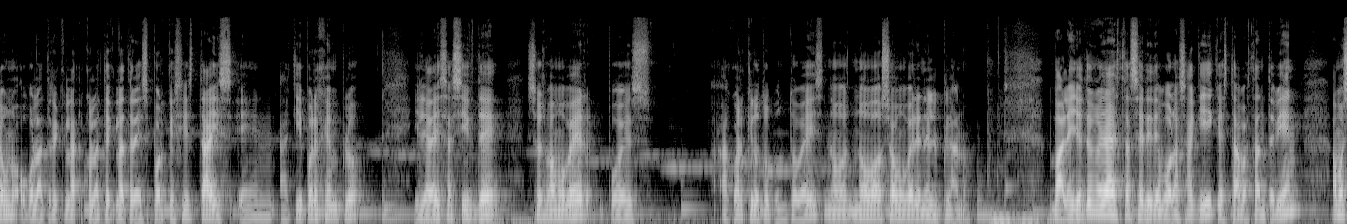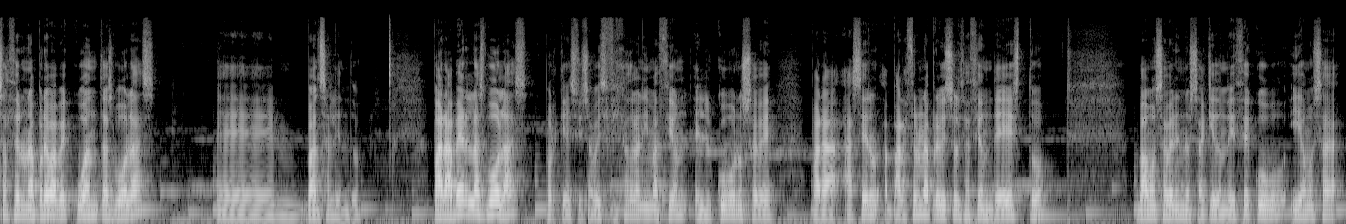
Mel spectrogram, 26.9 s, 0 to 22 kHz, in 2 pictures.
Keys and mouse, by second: 2.9 middle click, 4.8 shift+d, 6.9-8.7 middle drag, 9.9 Delete, 10.7-13.8 middle drag, 14.3 shift+middle click, 15.3 shift+middle click, 15.7 middle click, 18.6 shift+middle click.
